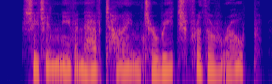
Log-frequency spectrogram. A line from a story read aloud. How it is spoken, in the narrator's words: I whisper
